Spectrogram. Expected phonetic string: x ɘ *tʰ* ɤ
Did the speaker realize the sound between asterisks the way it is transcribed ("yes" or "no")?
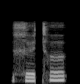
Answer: yes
